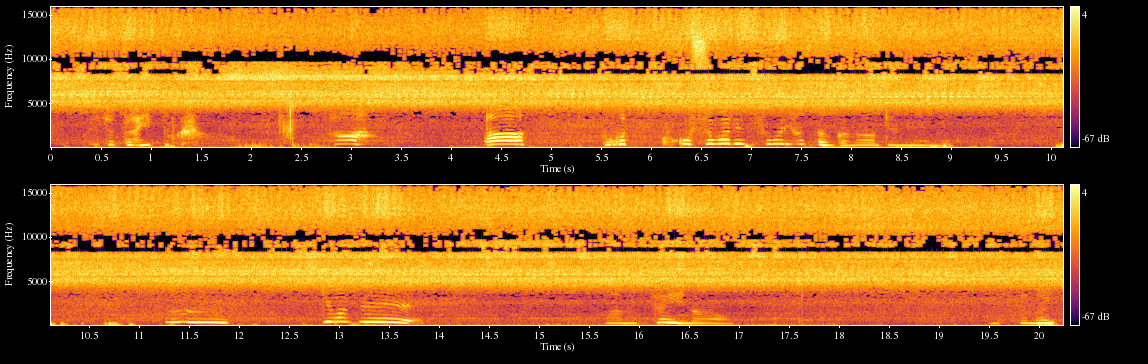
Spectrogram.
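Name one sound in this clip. A young woman speaks softly and cheerfully, close by, outdoors.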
